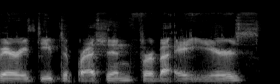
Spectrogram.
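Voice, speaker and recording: A man with an American accent. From Florida, US South. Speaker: speech therapist and entrepreneur. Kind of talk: personal testimony in interview.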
